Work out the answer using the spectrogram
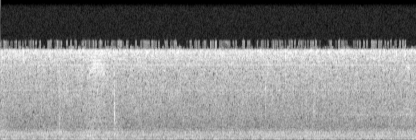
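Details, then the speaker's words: Auction Peavey Heritage VTX amp, unknown condition, just taken off standby, knobs low, input grounded: soft steady hiss with faint low hum, changes with tone knobs, no crackle or popping; normal background noise. "so now we got some hiss. Okay, and that's affected by our tone knobs."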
